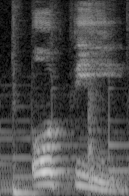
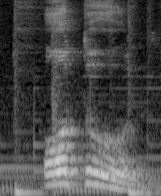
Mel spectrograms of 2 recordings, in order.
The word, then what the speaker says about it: অতি: যেমন আমরা অকে সবসময় অ বলছি না, যেমন আমরা এখানে দেখতে পাচ্ছি অকে কি বলছি? অতি, অতুল, মন, এরকম বলছি।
